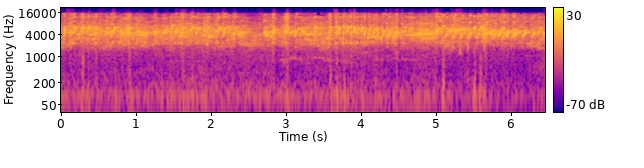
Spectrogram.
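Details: Lovebird singing with a steady stream of shrill, fast twittering and squeaky chirps that rise into brighter bursts near the end, broken by occasional sharp clicks, over a quiet low background hum.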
